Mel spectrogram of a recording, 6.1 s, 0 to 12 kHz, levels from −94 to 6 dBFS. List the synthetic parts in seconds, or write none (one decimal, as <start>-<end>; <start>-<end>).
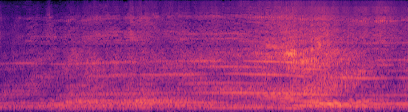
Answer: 1.1-3.3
